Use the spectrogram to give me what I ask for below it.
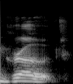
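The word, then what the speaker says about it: Grote: let me say that I've heard his name pronounced groy also but I always heard it was Gro so that's where I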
